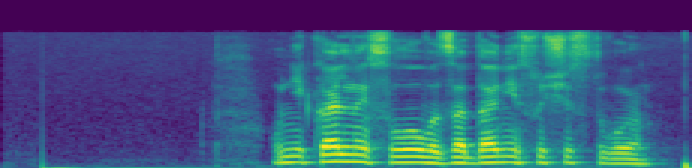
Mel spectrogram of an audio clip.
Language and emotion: Russian, neutral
